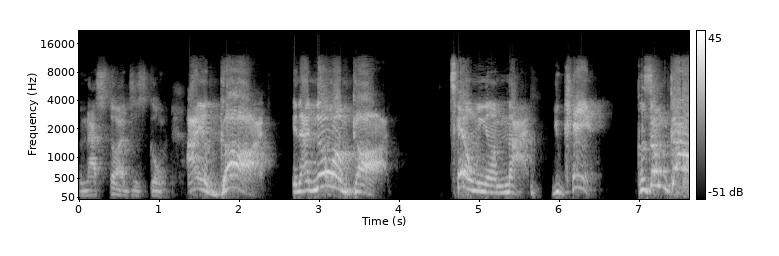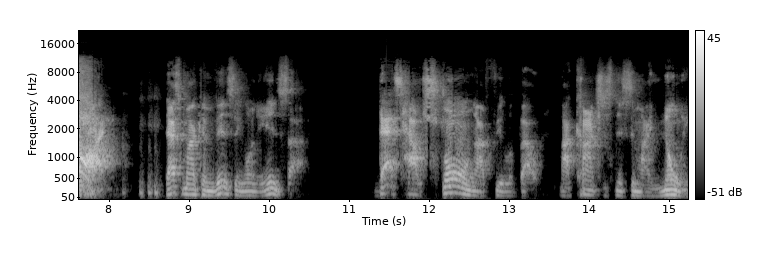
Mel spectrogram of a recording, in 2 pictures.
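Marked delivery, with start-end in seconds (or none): 1.3-7.9 aggressive booming shrill yell, very loud, high, swooping. Showing the aggressiveness used in lectures: aggressive declaration. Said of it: "I show you through my aggressiveness".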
